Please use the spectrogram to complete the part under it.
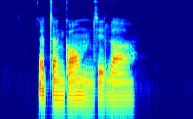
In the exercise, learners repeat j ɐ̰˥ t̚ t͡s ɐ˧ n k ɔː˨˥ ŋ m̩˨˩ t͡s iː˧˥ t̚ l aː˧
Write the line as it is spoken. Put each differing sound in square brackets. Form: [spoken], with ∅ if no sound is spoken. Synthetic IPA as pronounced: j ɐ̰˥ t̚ t͡s ɐ˧ n k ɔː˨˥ ŋ m̩˨˩ t͡s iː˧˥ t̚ l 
